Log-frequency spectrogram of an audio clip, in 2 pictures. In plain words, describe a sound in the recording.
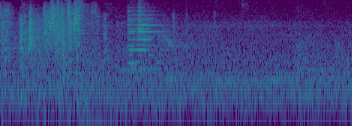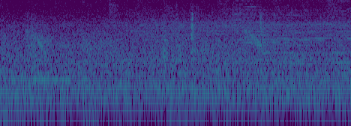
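Sea water washes and splashes along a ship's hull.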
